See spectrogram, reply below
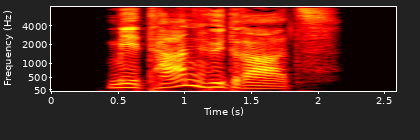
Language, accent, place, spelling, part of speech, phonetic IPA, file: German, Germany, Berlin, Methanhydrats, noun, [meˈtaːnhyˌdʁaːt͡s], De-Methanhydrats.ogg
- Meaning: genitive singular of Methanhydrat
